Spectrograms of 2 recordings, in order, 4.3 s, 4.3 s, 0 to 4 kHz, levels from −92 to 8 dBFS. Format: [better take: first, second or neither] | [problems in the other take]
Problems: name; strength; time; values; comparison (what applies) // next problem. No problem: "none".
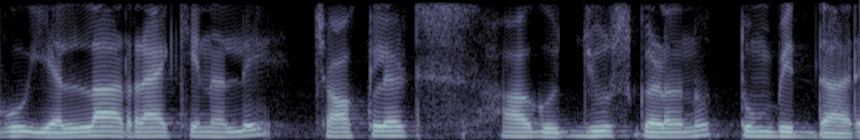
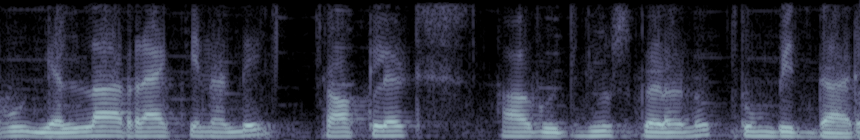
first | noise reduction (neural separator model SepFormer DNS4)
